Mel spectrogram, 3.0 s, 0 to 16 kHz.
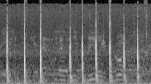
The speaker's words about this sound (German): Der junge Physiker klopft freudig auf sein Arbeitsgerät bzw. eines von 1600. Hier hinter uns haben wir einen wunderschönen wasser cherenkov tank Das hat eine Ausdehnung von 6 Metern in der Breite, Höhe 1,20 Meter und 12 Tonnen Wasser sind da drin.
